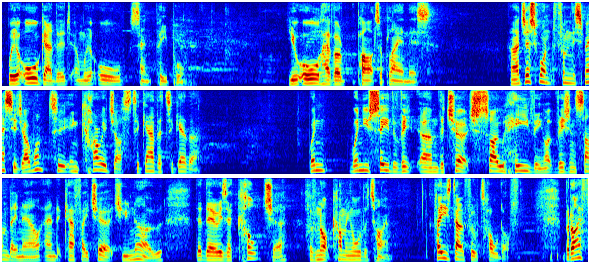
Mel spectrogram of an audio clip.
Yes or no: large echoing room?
yes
